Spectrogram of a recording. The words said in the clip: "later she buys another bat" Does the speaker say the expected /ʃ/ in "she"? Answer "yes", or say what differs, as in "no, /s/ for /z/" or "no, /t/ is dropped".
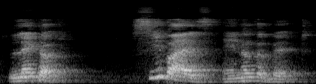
no, /s/ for /ʃ/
